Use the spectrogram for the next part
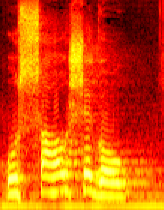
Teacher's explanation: este O tem uma sílaba, mas ele não tem força, ele é átono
